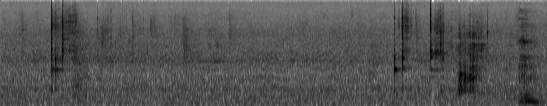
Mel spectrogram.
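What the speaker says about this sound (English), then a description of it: "we just mix together like this with all the ingredients" Spicy Thai fruit salad ingredients are tossed together in a bowl, giving a few soft wet squishes and light clinks of a utensil against the bowl over a steady low kitchen background.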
